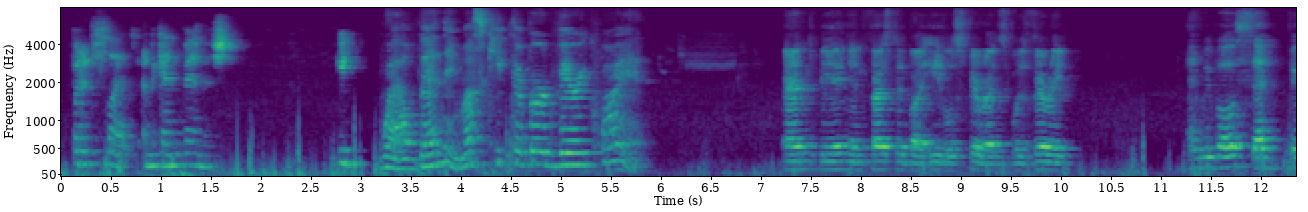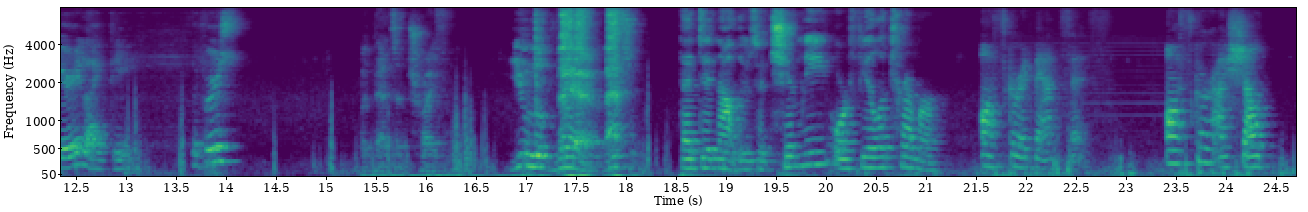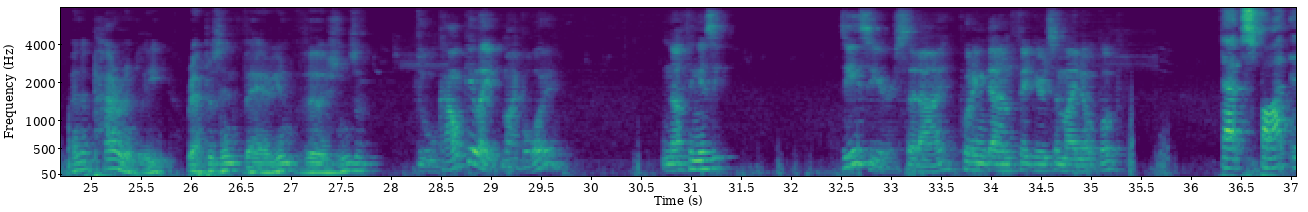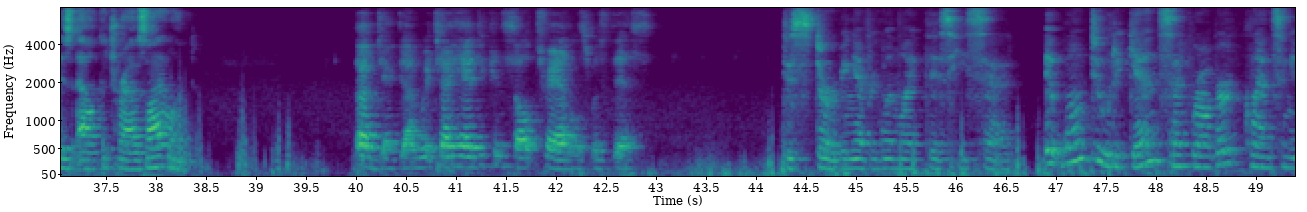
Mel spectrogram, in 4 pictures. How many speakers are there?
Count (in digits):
9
